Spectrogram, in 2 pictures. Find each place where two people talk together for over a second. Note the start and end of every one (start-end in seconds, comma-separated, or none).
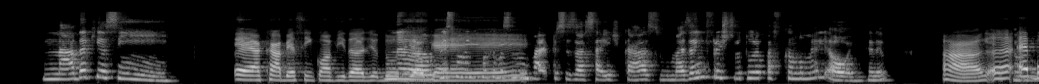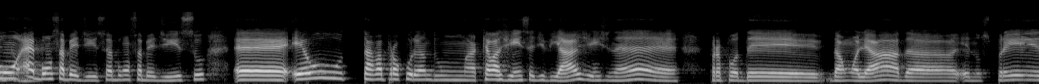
3.8-5.4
